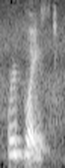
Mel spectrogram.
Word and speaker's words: replaced: A pronúncia dele, você tem que fingir que esse AD aqui é um T. Aí, mais uma vez, enganando seu cérebro. replaced. É como se fosse um ST. Replaced.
